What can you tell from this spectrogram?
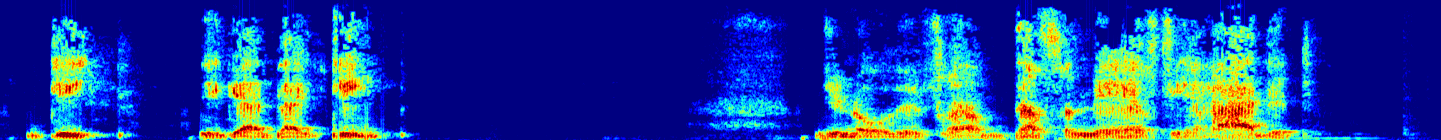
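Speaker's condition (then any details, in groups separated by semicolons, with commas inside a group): Laryngectomy; total laryngectomy for tumor by voice box, after failed six weeks chemo and radiation; voice prosthesis with hands-free device held by patch, still learning device, ongoing speech therapy; voice deeper and raspy before diagnosis, only one or two words after surgery, improving with therapy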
